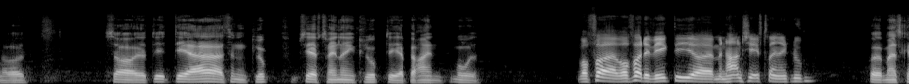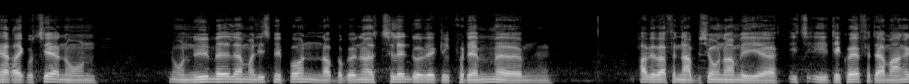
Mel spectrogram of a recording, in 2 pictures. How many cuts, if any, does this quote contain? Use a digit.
1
